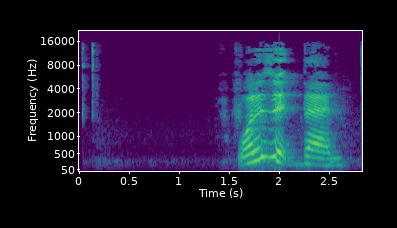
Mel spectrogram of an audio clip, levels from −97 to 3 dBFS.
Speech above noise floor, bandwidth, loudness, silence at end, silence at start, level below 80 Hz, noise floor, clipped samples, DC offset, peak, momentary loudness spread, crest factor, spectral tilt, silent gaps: 59 dB; 16 kHz; -18 LUFS; 0.25 s; 1.6 s; -74 dBFS; -79 dBFS; under 0.1%; under 0.1%; 0 dBFS; 17 LU; 24 dB; -0.5 dB/octave; none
